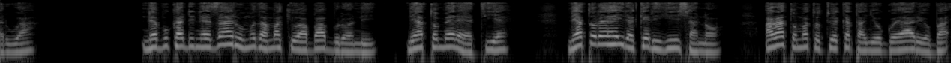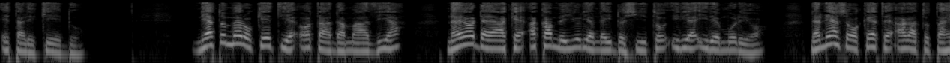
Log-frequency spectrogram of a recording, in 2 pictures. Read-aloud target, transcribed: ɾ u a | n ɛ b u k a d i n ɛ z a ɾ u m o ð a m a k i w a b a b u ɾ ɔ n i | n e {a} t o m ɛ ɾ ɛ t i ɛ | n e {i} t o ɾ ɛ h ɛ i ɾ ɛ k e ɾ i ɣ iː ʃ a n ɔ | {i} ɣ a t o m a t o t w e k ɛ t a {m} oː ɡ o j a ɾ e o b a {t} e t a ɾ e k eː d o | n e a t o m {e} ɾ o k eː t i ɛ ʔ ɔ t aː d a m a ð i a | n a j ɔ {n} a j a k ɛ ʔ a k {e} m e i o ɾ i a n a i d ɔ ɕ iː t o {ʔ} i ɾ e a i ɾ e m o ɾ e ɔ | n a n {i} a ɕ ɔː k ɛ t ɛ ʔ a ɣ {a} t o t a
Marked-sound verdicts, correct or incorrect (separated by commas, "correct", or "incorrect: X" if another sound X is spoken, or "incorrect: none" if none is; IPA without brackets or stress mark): correct, incorrect: a, incorrect: a, incorrect: ɲ, incorrect: ʔ, incorrect: ɛ, incorrect: d, incorrect: a, correct, incorrect: e, correct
